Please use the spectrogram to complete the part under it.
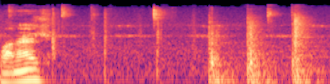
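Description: Footsteps clatter on wooden stairs.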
